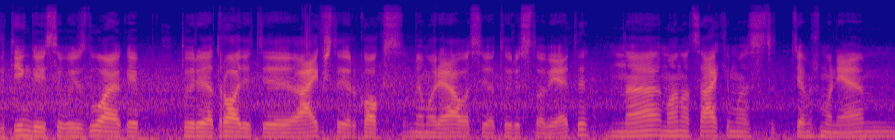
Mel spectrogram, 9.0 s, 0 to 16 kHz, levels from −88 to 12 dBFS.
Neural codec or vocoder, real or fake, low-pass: none; real; 14.4 kHz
